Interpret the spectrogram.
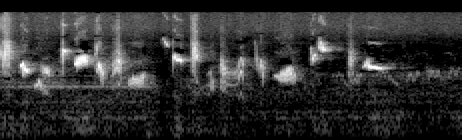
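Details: Common whitethroat filmed in nature, giving a rapid, scratchy, jerky warble of buzzy notes and short twittering chirps in one continuous burst lasting nearly three seconds, clear against a quiet background.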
